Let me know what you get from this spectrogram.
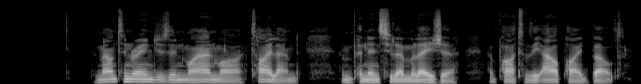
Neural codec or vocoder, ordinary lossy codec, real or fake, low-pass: none; none; real; 14.4 kHz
